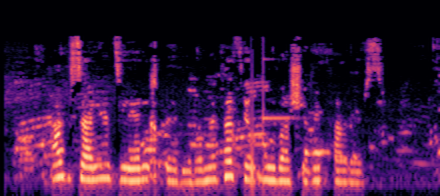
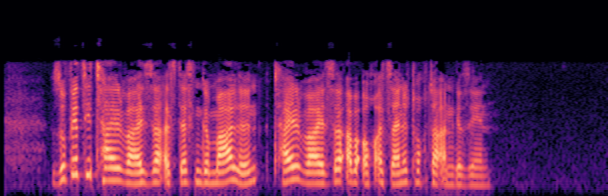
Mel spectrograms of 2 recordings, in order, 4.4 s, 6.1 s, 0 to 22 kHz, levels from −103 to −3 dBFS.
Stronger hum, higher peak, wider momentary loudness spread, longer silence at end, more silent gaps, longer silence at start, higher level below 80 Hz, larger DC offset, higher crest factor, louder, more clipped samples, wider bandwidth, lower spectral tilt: neither; about the same, 0 dBFS vs 0 dBFS; first, 16 LU vs 10 LU; second, 0.6 s vs 1.2 s; neither; second, 0.15 s vs 0.5 s; about the same, -68 dBFS vs -72 dBFS; neither; about the same, 20 dB vs 18 dB; about the same, -19 LUFS vs -18 LUFS; neither; first, 11.5 kHz vs 7.4 kHz; about the same, -4 dB/octave vs -4 dB/octave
